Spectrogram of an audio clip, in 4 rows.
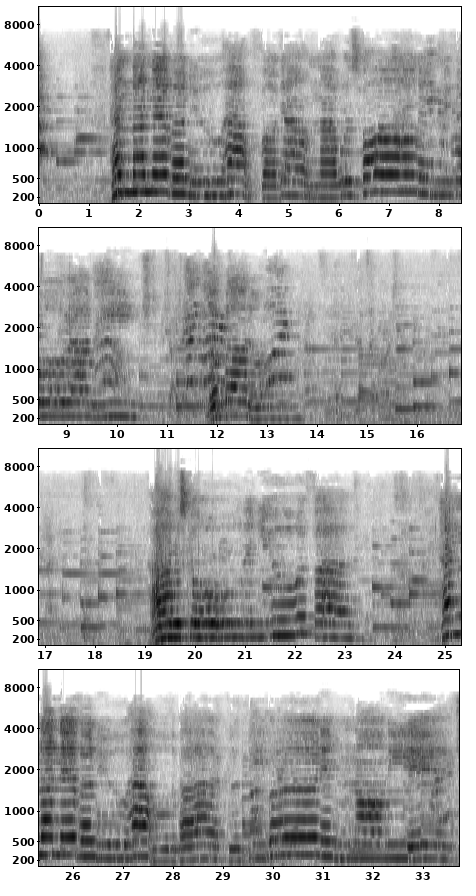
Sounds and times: Music: 0:00.0 - 0:33.7.

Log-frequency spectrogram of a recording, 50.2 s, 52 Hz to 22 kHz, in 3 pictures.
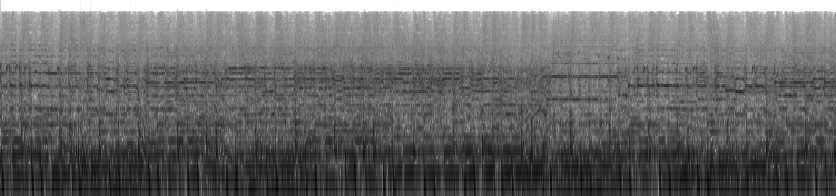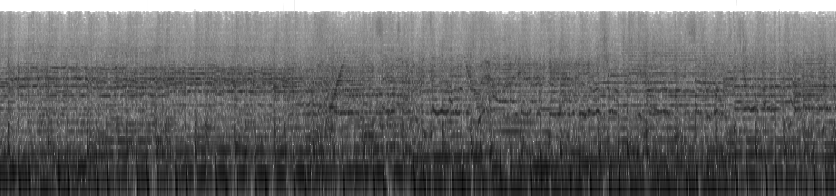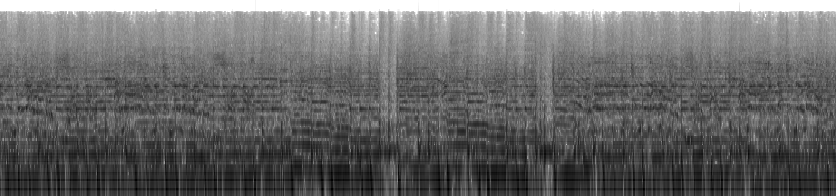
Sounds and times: Rock and roll: 0:00.0 - 0:50.1.

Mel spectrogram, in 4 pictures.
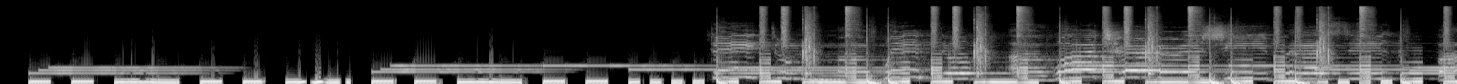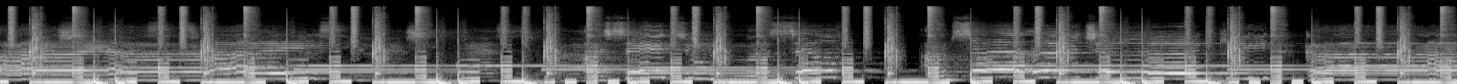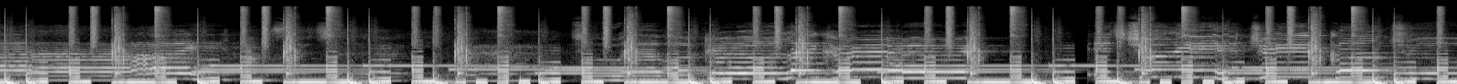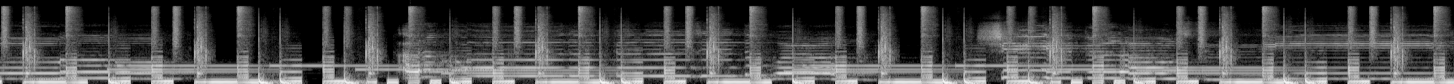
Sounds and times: Music: 0:03.8 - 0:58.2.

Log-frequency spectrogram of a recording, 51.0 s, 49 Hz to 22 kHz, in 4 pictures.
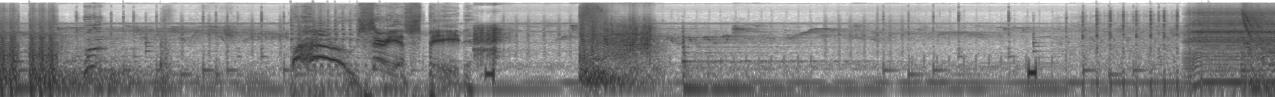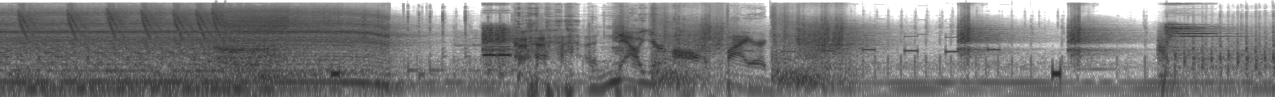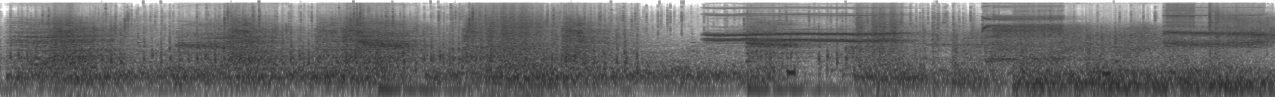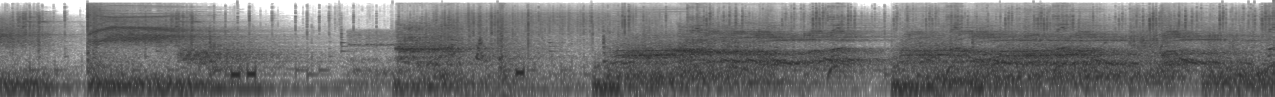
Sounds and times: Music: 0:00.0 - 0:51.0.

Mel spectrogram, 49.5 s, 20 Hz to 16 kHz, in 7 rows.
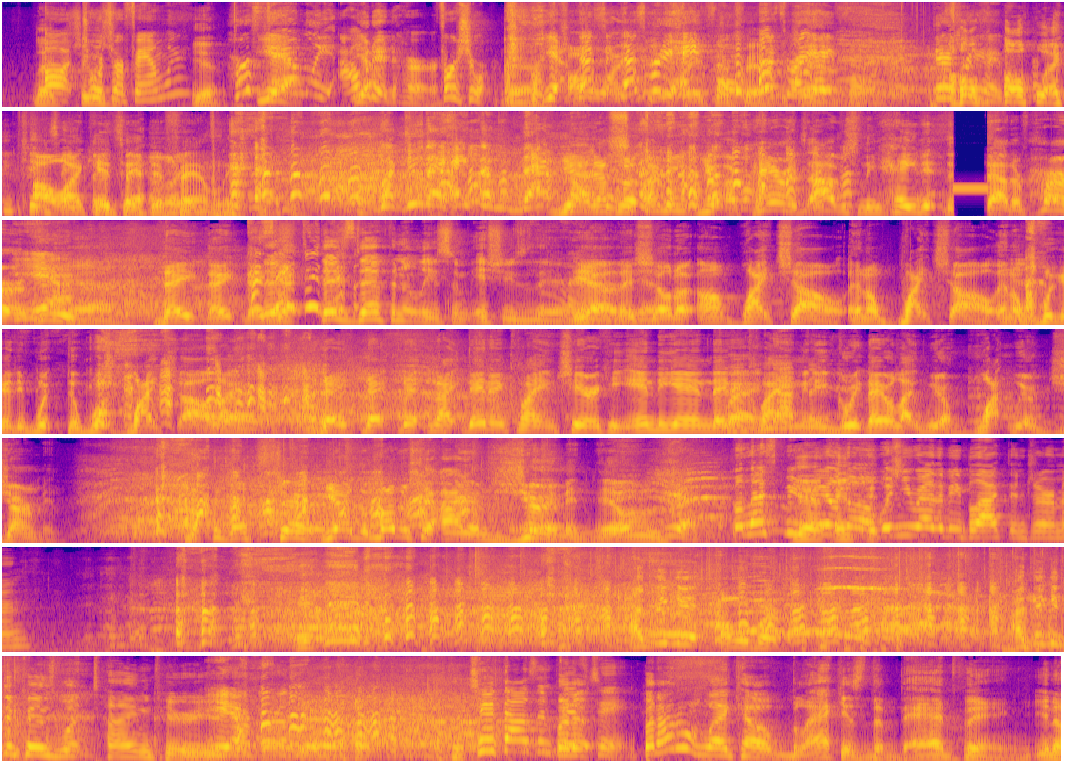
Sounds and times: Female speech, woman speaking: 0:00.2 - 0:07.6, 0:09.6 - 0:11.0, 0:14.2 - 0:14.6, 0:26.1 - 0:26.7, 0:33.2 - 0:35.6, 0:43.8 - 0:44.5, 0:45.6 - 0:46.8.

